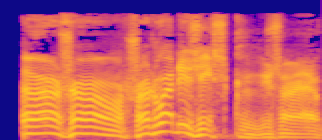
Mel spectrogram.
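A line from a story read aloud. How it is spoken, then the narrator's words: Grunted. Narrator (French): grogna une voix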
